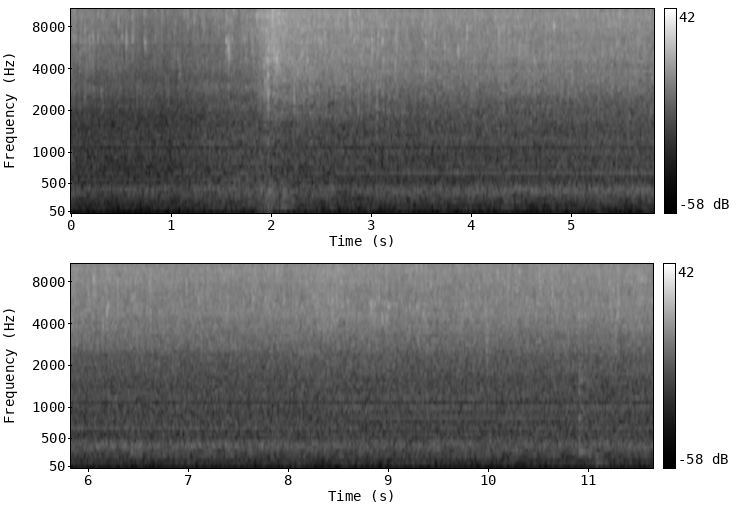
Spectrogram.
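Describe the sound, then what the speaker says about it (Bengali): Raw jackfruit pieces frying in oil left over from frying potatoes, a loud, dense, continuous hiss starting abruptly as they hit the pan and then holding steady, with no voices. "ওই একই তেলের মধ্যে আমি ইঁচড়গুলোকেও ভেজে নেব"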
